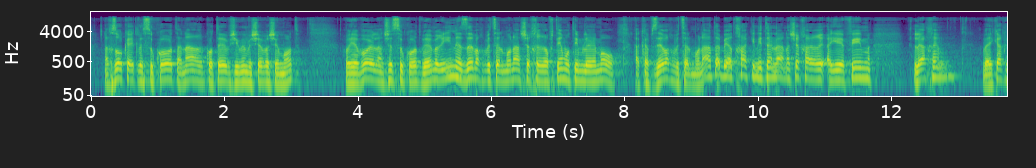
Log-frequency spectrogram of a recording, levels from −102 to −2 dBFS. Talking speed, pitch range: 135 wpm, 115-140 Hz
